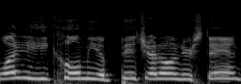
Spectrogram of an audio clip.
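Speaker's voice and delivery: acted, very high, weepy sobbing voice. Retelling how another streamer reacted after being insulted: imitating someone crying. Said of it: "starts crying and goes".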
